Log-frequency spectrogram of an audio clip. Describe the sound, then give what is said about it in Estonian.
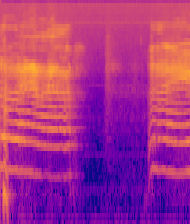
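A baby babbles loudly in two long, strained, high-pitched vocal outbursts separated by a brief pause, sounding close to crying, with no other voices. “võtab väga kõva häälselt sõna.”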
